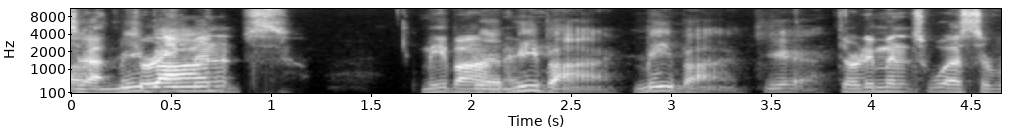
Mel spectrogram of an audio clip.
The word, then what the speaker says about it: Mebane: So D says that it's pronounced with a short A, Mabon. And it's about 30 minutes. Mebane.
